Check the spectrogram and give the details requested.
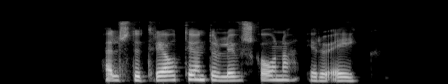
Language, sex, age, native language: Icelandic, female, 20-29, Icelandic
